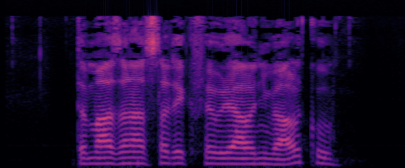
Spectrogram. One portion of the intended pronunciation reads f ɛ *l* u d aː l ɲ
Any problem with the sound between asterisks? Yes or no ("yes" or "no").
yes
